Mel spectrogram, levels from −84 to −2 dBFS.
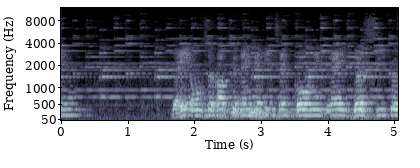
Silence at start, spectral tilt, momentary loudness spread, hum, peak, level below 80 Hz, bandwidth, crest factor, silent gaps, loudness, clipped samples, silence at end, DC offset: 0 s; -6.5 dB/octave; 17 LU; none; -8 dBFS; -58 dBFS; 9.8 kHz; 16 dB; none; -23 LUFS; under 0.1%; 0 s; under 0.1%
